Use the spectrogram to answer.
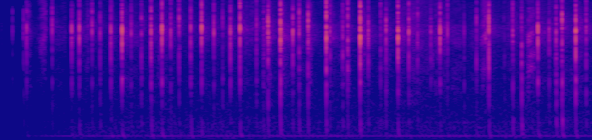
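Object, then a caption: Thin printed cardboard package. Long green acrylic nails scratch and tap a small, thin, flat printed cardboard nail-product package with a floral pattern held in the hands. The result is a quiet, dense stream of quick, crisp, bright clicks and scratchy rustles over a steady low hum.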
